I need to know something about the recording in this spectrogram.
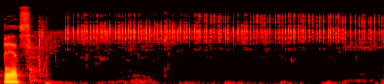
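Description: A fishing reel whirs with rapid clicks as line is wound in.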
